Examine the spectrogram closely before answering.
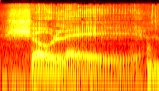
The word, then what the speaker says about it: Cholet: And even though it doesn't look like Cholet, it is pronounced Cholet.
